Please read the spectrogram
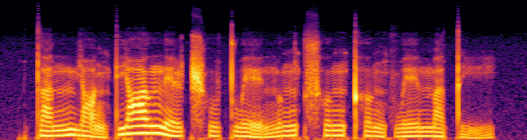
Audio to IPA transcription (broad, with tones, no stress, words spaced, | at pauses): t̪a˧˥nmjɑ̰˨˩ŋ t̪jɑ˥ʊ̯ n̪e˧˥ɪ̯ʈ͡ʂʰu˧˥ t̪wḛ˨˩ɪ̯n̪ʊ˥ŋt͡sʰʊ˥ŋ t̪ʰɤ˥˩ŋxwe˥ɪ̯mä˥˩ t̪ḭ˨˩˦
